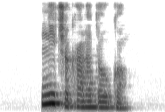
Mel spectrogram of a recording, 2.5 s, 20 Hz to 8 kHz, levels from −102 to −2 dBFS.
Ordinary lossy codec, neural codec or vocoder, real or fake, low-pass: none; none; real; 7.2 kHz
